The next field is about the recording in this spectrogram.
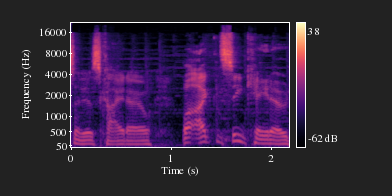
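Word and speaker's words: Kaito: I I see the name and I say it like Kato. So you say Ko. His name is Kaido. The way that you do pronounce it is Kaido.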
